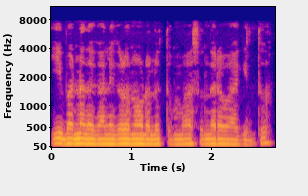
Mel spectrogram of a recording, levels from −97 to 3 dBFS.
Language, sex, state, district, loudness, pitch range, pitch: Kannada, male, Karnataka, Koppal, -17 LUFS, 105-110 Hz, 110 Hz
